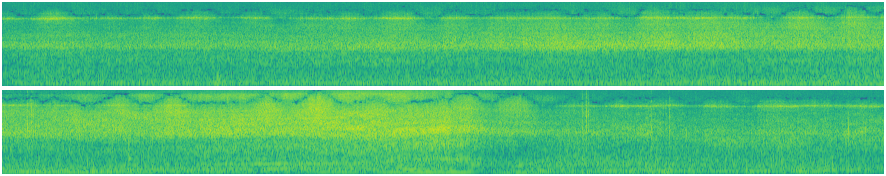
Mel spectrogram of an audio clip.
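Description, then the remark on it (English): A propeller plane's engine roars steadily at high power with its brakes locked and dirt flying, its droning tone rising in pitch as it revs harder and surges forward on release, a loud sustained buzz with a brief peak near the end. “Winding him up. Dirt's flying. Got his brakes locked. It's flying.”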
